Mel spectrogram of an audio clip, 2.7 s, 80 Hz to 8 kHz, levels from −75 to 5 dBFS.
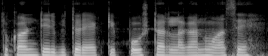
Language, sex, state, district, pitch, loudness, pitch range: Bengali, male, Assam, Hailakandi, 145 Hz, -17 LUFS, 140-150 Hz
